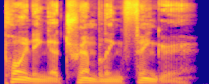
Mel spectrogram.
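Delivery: plain reading voice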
